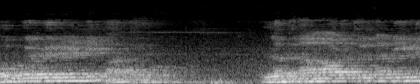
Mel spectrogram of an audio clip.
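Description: A man's voice intoning in a chant-like, sing-song way through a microphone: two long phrases on held, nearly level pitches with a short pause between them.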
